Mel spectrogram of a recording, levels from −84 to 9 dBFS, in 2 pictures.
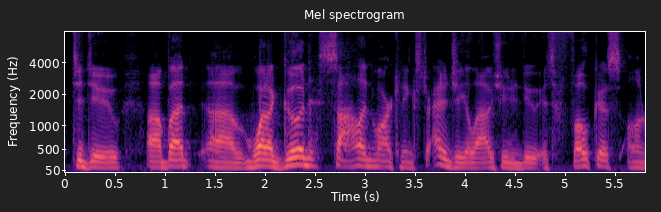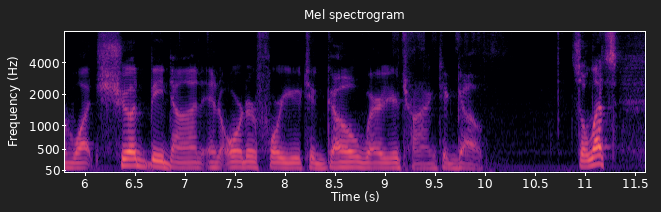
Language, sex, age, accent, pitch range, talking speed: English, male, 50-69, American, 110-135 Hz, 180 wpm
